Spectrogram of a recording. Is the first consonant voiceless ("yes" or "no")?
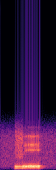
no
